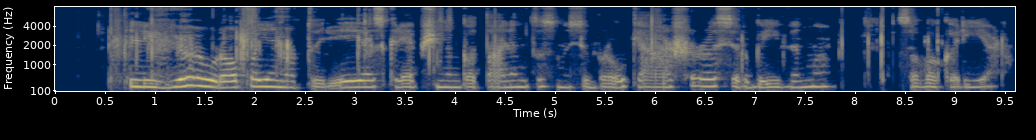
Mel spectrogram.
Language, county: Lithuanian, Vilnius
